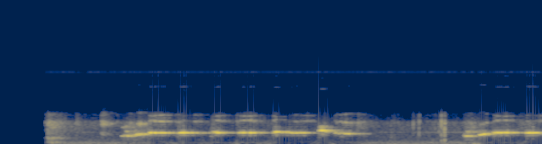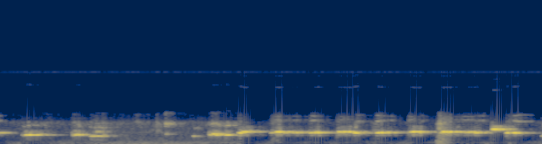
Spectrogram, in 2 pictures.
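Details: A pet cockatiel whistles the learned United States Marine Corps Hymn in clear, repeated notes around a steady pitch.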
